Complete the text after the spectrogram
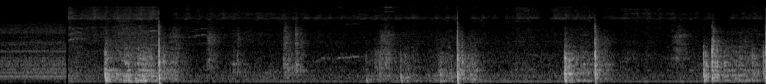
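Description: Wooden boards knock and thud onto a workbench.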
